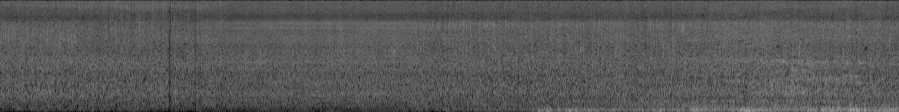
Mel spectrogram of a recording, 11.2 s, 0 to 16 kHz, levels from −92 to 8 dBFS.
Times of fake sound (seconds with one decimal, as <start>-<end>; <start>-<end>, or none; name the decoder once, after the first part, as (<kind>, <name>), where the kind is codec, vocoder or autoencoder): 2.5-5.2 (autoencoder, DAC-VAE)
